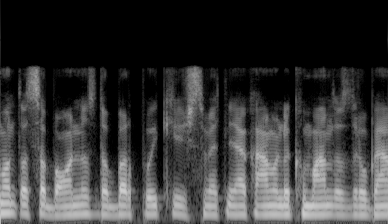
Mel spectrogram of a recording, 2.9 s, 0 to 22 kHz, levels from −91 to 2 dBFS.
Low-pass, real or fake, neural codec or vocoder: 7.2 kHz; fake; codec, 16 kHz, 2 kbps, X-Codec, HuBERT features, trained on general audio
